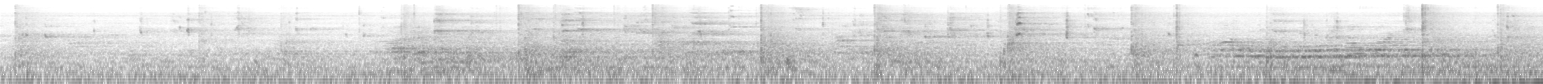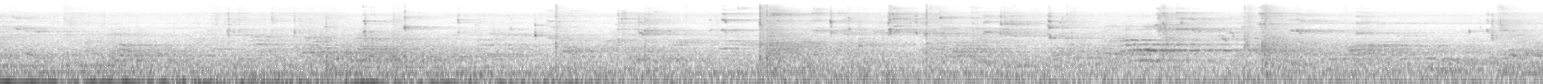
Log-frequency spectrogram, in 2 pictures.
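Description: Badminton rackets striking the shuttlecock in doubles rallies, sharp hits at irregular intervals, with players' voices around them in a large hall.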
